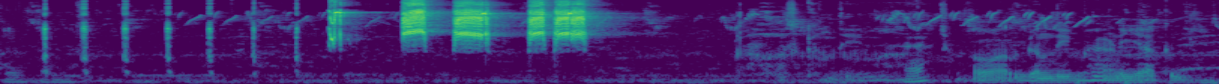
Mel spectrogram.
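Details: Black francolin from Khushab, Pakistan: a run of sharp ticking notes, then three loud, harsh grating bursts, followed by a man speaking.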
